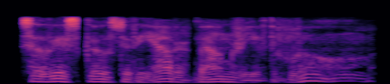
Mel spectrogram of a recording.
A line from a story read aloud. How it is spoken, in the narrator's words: Zeal murmured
